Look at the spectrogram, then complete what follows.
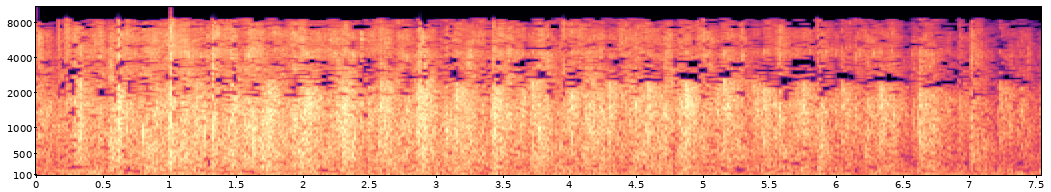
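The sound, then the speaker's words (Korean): A crowd applauds steadily, a dense, even wash of many hands clapping that holds at a fairly loud level for several seconds without any voices, welcoming a deacon who is about to give a testimony. “박수로 환영하세요.”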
